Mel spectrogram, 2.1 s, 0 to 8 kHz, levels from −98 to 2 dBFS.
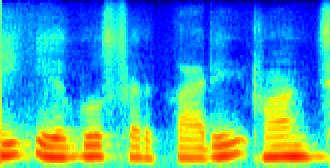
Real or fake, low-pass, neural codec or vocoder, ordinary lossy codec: fake; none; codec, 16 kHz, 0.5 kbps, FunCodec, trained on Chinese and English, 25 frames a second; none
